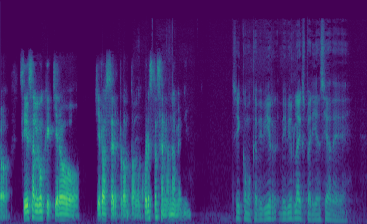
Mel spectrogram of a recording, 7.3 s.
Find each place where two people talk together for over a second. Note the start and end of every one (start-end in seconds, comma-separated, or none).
none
